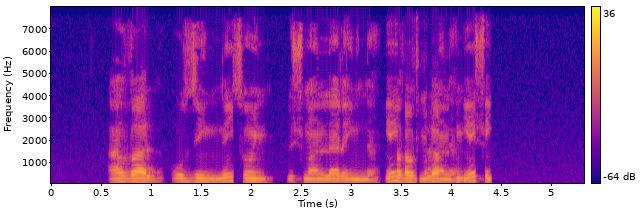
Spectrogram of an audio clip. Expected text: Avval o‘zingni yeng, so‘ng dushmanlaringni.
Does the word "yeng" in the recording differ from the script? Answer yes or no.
yes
